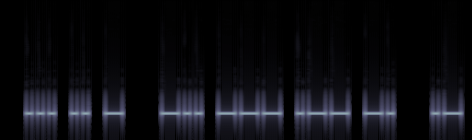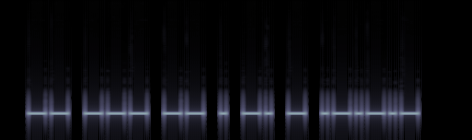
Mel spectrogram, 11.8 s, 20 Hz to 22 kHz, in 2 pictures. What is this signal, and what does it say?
Morse code, heard as a keyed tone, about 17 wpm, 700 Hz. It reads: SIT DOWN A MOMENT.
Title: Sentences from Top 1000 Words 17wpm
